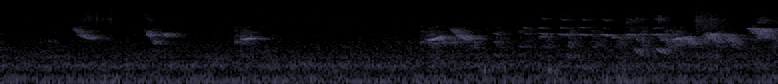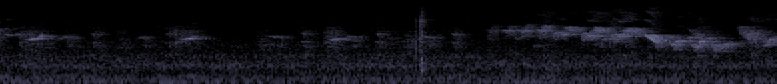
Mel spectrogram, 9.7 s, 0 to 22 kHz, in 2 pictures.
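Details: Hand-fed zebra finch x owl finch hybrid baby at day 19, begging: thin high cheeps at uneven intervals, rising into busy raspy chatter bursts, with a faint click partway through.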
